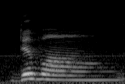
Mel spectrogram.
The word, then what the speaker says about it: devant: C'est devant ya. Jadi kalau misalnya ada huruf N itu ada huruf vokal. Ini huruf konsonnya T dibacanya eng ya, devant ya.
